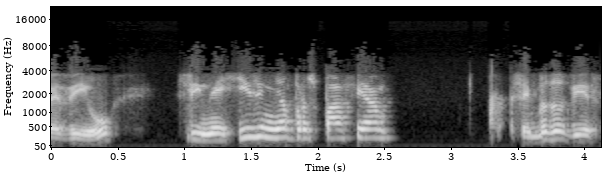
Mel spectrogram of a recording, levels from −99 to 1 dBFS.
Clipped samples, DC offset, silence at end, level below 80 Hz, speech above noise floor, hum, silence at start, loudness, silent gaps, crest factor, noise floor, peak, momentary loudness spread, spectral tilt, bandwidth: under 0.1%; under 0.1%; 0 s; -66 dBFS; 54 dB; none; 0 s; -15 LUFS; none; 14 dB; -70 dBFS; -2 dBFS; 8 LU; -6 dB/octave; 7 kHz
